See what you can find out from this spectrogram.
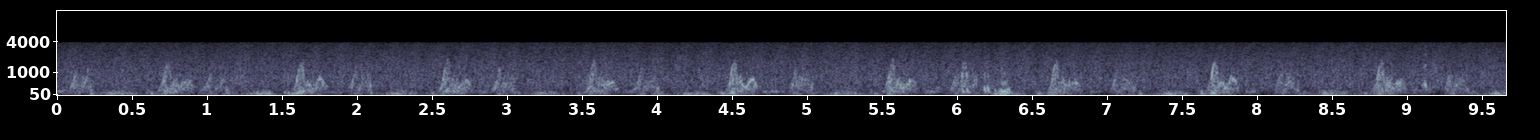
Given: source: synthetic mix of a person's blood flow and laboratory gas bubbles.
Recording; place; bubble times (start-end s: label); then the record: Doppler ultrasound of blood flow; precordium
6.00-6.38 s: bubbles
9.08-9.16 s: bubbles
From the record:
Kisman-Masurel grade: 123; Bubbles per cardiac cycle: 1 to 2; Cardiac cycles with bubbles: 10 to 50%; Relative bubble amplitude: loud (0.450 to 0.775); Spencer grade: 2 (many but less than half of the cardiac periods contain bubble signals, singularly or in groups); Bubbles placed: only in the low amplitude regions of the cardiac cycle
